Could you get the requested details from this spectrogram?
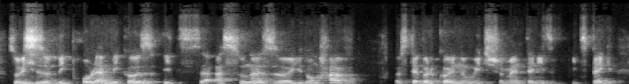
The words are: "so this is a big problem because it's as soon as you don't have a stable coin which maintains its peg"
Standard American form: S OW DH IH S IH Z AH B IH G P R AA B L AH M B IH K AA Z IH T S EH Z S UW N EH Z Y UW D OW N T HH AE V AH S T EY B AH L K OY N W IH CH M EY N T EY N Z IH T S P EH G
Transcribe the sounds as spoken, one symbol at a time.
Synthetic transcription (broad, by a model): S OW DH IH S IH Z AH B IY G P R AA B L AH M B IH K AA Z IH T S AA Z S UW N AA Z Y UW D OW N T HH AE V AH S T EY B AH L K OY N W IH CH M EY N T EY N S IH T S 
